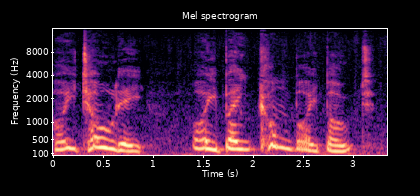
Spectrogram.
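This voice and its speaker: This put-on character voice is gruff and fairly high in pitch. Its pace is very slow. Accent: West Country. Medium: read story. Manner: gruff, halting.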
